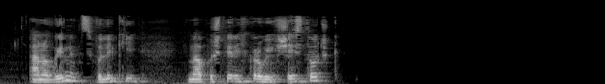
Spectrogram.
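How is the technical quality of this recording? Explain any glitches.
The speech has audible lossy-codec damage from start to finish, most likely AAC compression at a low bitrate, somewhere around 32 kbps. Starved of bits, the encoder trims the top end and quantises coarsely, so the speech sounds dull and smeared, with a watery, fizzy edge on sibilants. The level ends in an intended fade out, from about 3 s to 3.59 s.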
